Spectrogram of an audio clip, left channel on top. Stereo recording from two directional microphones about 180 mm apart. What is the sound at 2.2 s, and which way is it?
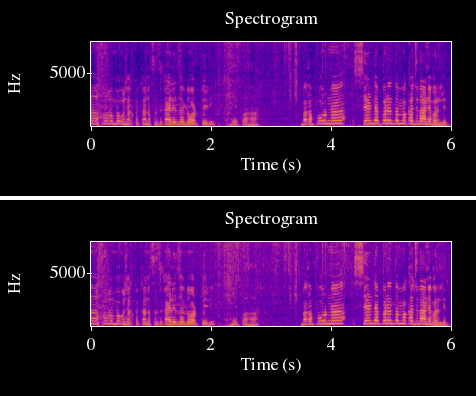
Speech, 5° right (ahead or behind).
